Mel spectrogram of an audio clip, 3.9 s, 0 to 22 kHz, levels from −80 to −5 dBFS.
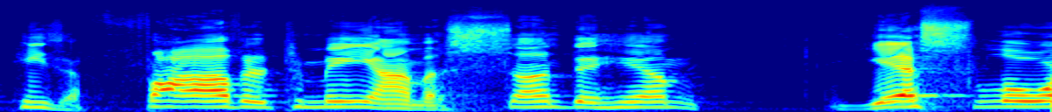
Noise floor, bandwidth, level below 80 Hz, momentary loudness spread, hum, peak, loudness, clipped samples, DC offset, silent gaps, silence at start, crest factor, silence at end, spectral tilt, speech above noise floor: -60 dBFS; 18 kHz; -72 dBFS; 12 LU; none; -4 dBFS; -24 LUFS; under 0.1%; under 0.1%; none; 0.1 s; 20 dB; 0 s; -3 dB/octave; 36 dB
